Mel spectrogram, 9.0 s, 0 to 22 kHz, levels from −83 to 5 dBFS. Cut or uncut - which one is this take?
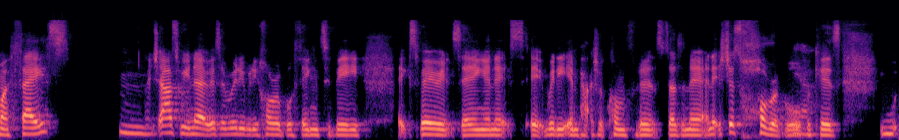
uncut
